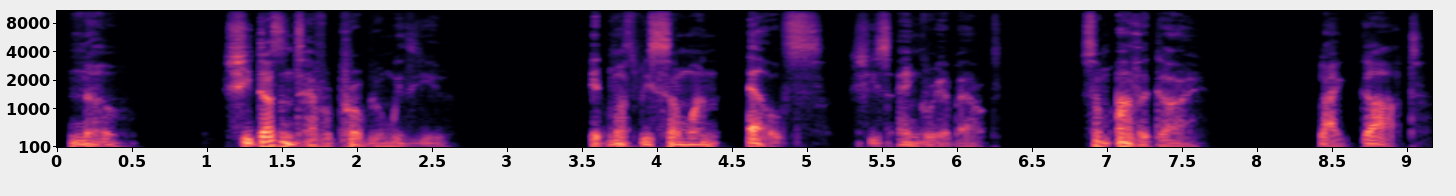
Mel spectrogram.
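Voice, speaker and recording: A man voicing a tender, perceptive inner voice of empathy in a video game, speaking in a measured, intimate, dramatic way with a husky, gravelly tone. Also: very deep voice, darkish tone, dry recording, studio quality, full character voice. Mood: observant, gentle. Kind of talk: scripted game narration, second-person commentary.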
